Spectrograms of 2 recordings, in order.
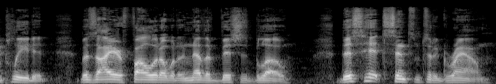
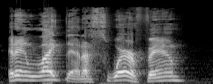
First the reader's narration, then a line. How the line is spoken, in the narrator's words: the man hollered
